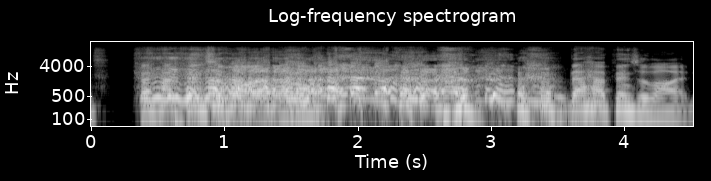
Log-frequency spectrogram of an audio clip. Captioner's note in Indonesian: tertawa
